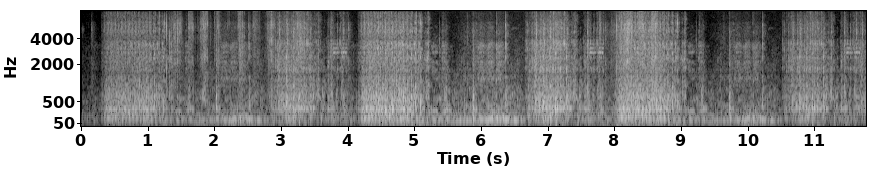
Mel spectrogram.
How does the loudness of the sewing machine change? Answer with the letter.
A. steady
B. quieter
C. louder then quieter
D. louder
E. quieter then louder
C.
